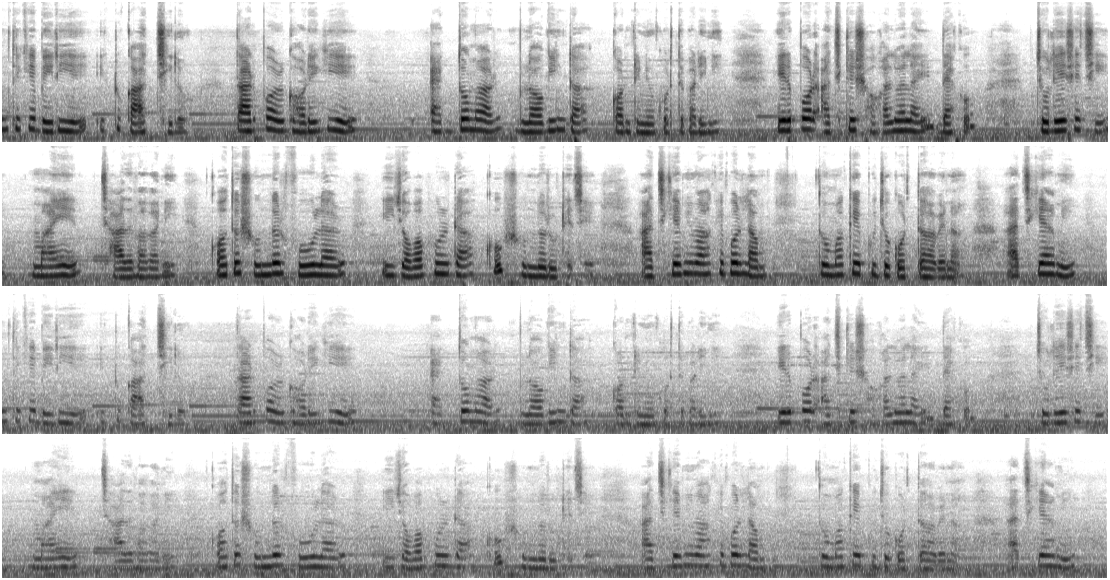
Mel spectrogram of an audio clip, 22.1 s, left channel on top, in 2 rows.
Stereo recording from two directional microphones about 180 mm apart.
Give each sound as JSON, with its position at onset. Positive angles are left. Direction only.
{"t": 0.0, "sound": "a woman's voice", "side_deg": 55}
